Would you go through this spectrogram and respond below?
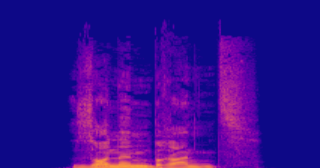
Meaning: genitive singular of Sonnenbrand
- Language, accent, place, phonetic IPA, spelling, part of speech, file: German, Germany, Berlin, [ˈzɔnənˌbʁant͡s], Sonnenbrands, noun, De-Sonnenbrands.ogg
